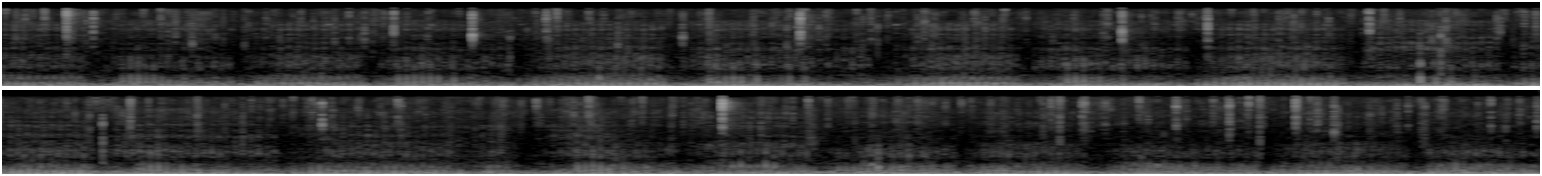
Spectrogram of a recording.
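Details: Domestic cat purring steadily in a low, rumbling drone, each breath cycle swelling and fading about every two-thirds of a second, with sharp pops and crackles of a cozy fireplace scattered throughout.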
